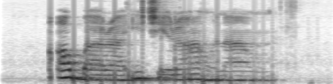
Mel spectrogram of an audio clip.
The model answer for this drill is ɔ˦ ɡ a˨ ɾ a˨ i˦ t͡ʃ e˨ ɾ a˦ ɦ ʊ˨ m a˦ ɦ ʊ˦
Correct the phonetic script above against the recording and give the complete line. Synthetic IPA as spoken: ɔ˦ ɡ͡b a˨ ɾ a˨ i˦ t͡ʃ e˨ ɾ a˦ ɦ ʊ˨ n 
